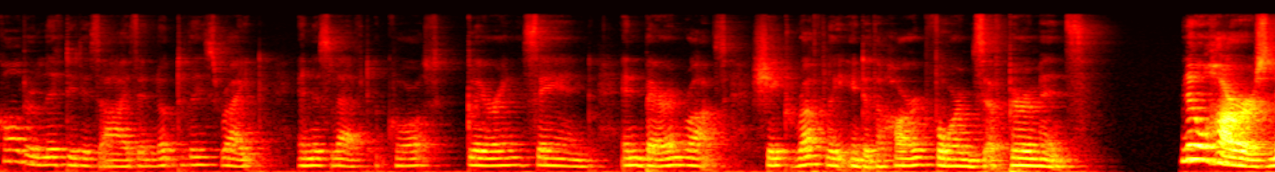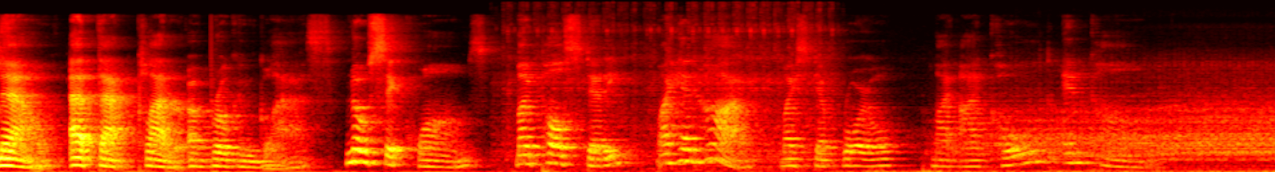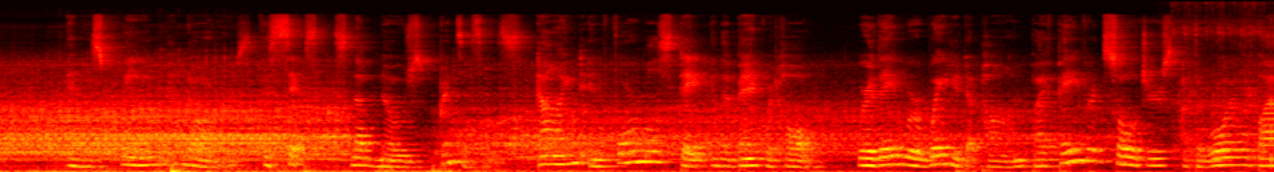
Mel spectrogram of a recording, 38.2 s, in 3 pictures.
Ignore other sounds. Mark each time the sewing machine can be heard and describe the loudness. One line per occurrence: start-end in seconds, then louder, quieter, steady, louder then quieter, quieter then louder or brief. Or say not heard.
17.6-38.2 louder then quieter.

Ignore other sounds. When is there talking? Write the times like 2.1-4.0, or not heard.
0.0-10.8, 11.8-24.4, 26.1-38.2.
